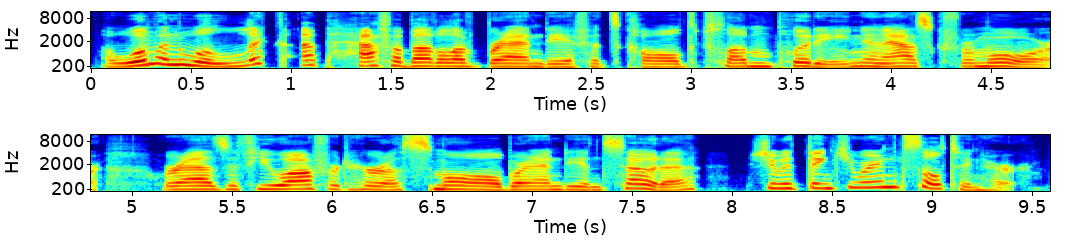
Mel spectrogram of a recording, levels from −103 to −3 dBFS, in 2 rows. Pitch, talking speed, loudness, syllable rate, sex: 210 Hz, 225 wpm, -19 LUFS, 5.6 syllables/s, female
